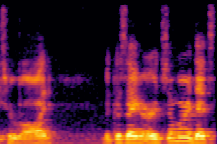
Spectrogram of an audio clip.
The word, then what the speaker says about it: Tyrod: i'm so i'm sorry i'm getting used to say to rod because i heard somewhere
